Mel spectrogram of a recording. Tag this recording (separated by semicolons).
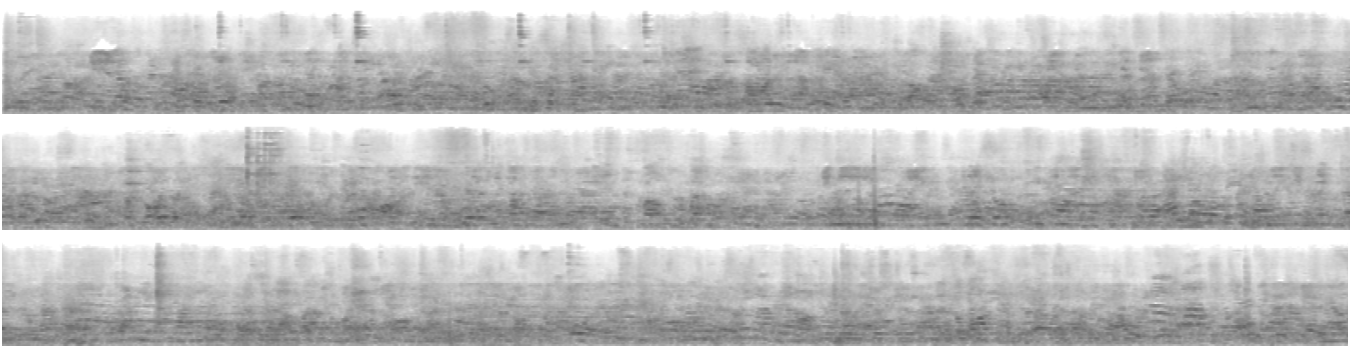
canteen; diner; dinner; dishes; food; lunch; restaurant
